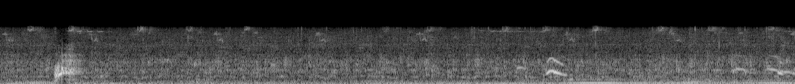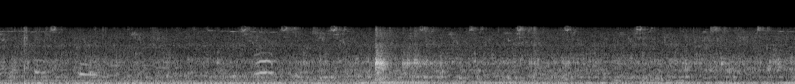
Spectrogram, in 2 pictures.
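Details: Bernese Mountain Dog puppies give short, high whimpers and squeaks, scattered sparsely through the clip, over a low rumbling background.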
